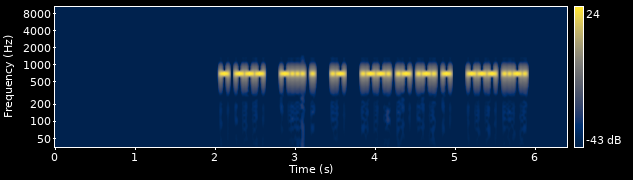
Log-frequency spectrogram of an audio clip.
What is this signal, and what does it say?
Morse code, heard as a keyed tone, about 38 wpm, 700 Hz. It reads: TO BE A PART OF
